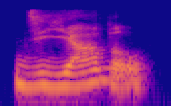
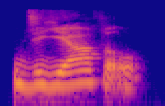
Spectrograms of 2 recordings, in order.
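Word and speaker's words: дьявол: a little pause, but it does make the preceding consonant soft. So here we have the word diavel, diavel. And again, it also restarts the vowel in its full kind of like sound ya after it.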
